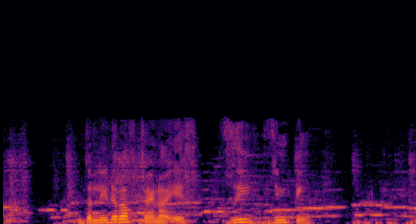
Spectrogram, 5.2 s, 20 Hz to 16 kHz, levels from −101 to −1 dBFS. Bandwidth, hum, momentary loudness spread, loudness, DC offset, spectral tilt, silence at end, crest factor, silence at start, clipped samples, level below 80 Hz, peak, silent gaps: 7.8 kHz; none; 15 LU; -34 LUFS; under 0.1%; -7.5 dB/octave; 0 s; 20 dB; 0.05 s; under 0.1%; -60 dBFS; -16 dBFS; none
